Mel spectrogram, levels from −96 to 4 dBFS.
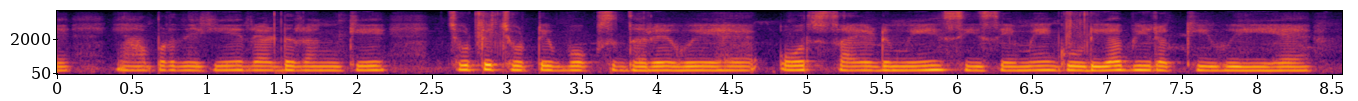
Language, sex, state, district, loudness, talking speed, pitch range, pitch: Hindi, female, Uttar Pradesh, Shamli, -18 LUFS, 155 wpm, 185-200 Hz, 190 Hz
